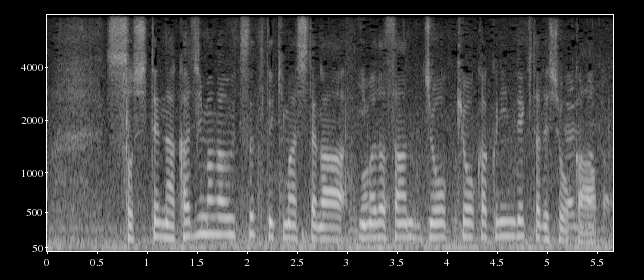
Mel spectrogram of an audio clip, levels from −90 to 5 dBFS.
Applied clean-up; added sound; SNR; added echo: none; none; none; none.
